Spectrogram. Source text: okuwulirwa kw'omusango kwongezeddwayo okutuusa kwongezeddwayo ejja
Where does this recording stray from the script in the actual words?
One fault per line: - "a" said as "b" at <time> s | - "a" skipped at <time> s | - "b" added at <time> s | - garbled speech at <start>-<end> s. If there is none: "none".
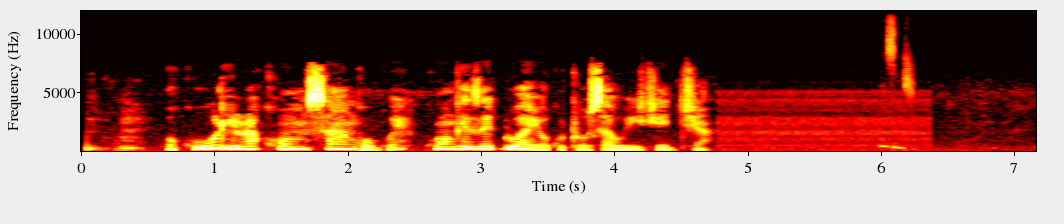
- "gwe" added at 2.3 s
- "kwongezeddwayo" said as "wiiki" at 4.0 s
